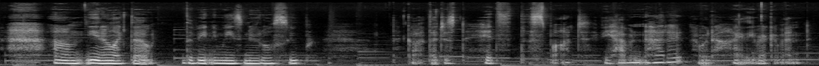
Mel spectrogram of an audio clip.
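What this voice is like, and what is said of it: American accent. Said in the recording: “my cringy American accent”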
